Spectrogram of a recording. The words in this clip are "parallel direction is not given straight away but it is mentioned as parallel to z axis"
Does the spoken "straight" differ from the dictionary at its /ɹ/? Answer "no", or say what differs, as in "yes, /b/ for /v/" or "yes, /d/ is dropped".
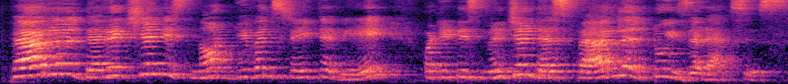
yes, /ɹ/ is dropped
